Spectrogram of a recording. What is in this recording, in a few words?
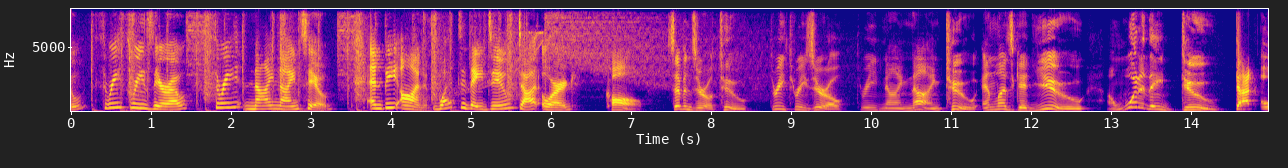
radio spot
